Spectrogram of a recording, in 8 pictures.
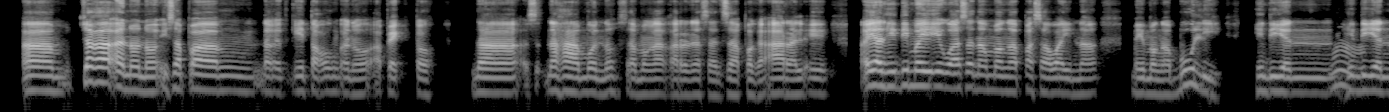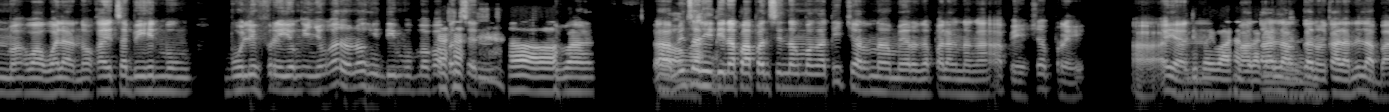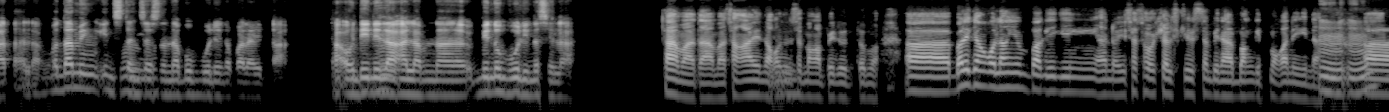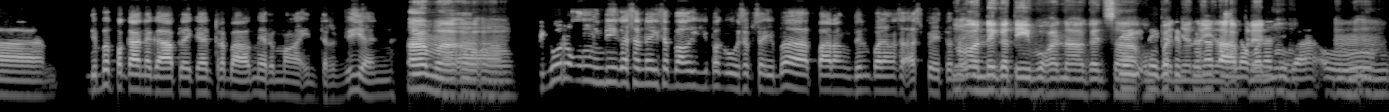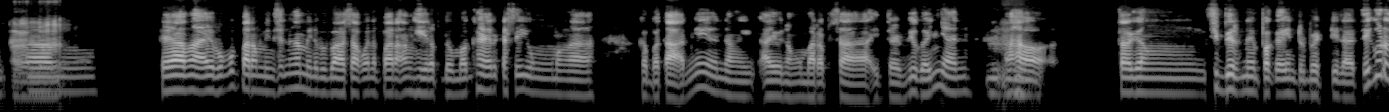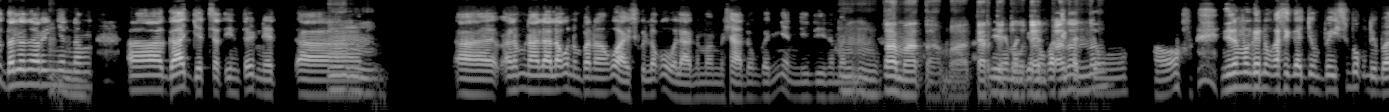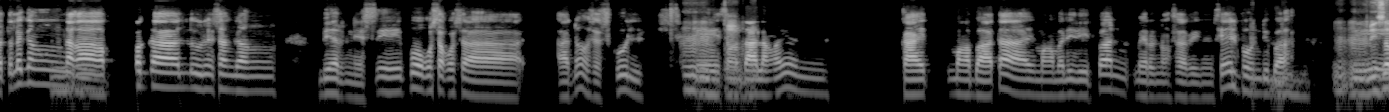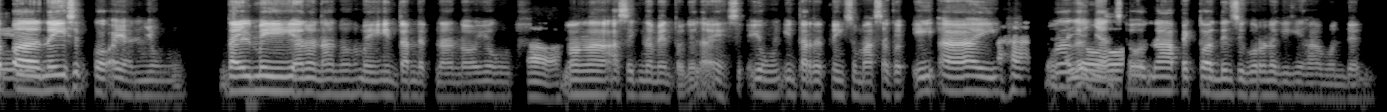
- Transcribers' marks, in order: chuckle; in English: "instances"; laughing while speaking: "oo"; other background noise; chuckle
- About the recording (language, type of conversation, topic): Filipino, unstructured, Paano mo maipapaliwanag ang kahalagahan ng edukasyon sa mga kabataan?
